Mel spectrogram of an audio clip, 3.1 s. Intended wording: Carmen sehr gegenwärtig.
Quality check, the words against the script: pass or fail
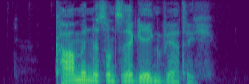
fail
